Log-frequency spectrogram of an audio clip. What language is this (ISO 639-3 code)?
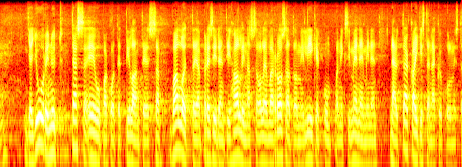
fin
